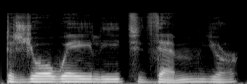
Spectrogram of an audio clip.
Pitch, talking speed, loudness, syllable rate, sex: 115 Hz, 170 wpm, -15 LUFS, 3.5 syllables/s, male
